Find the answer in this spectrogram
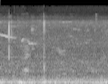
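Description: Outdoor background sound: a steady low rumble with a few faint, brief chirps and ticks, one a short falling tone near the start.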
